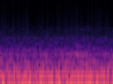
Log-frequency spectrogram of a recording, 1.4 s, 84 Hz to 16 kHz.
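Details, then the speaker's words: Renault Scenic 1.5 dCi after injector nos. 3 and 4 refresh, highway cruise around the speed limit in 5th gear, at operating temperature, A/C on, about 2 L consumption: steady even drone free of knocks or rattles; running smoothly. "We are already at operating temperature. Current consumption with gear 5 is around 2 liters AC on. I don't hear any noises"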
